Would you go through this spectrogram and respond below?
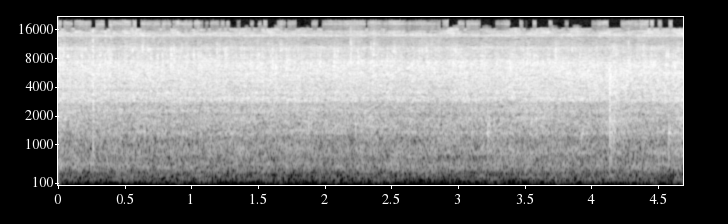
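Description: Food roasts and sears in a hot pan for meatless chili, a steady dense sizzle running loud and unbroken throughout, with a few faint pops and no talking.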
